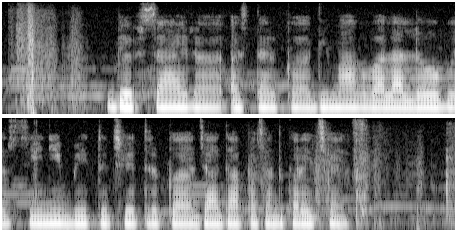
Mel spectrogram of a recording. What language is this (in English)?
Maithili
